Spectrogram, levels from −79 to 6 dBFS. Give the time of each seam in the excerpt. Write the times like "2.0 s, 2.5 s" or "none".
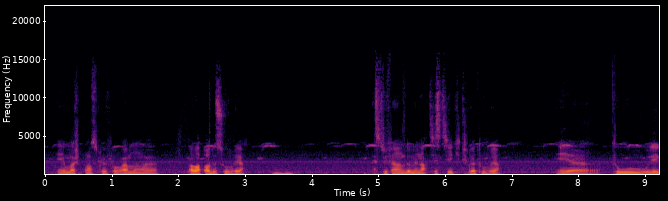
none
